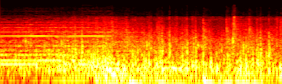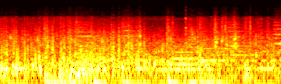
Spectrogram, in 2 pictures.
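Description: Horses' hooves beating rapidly, a dense run of irregular hoofbeats, over background music.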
